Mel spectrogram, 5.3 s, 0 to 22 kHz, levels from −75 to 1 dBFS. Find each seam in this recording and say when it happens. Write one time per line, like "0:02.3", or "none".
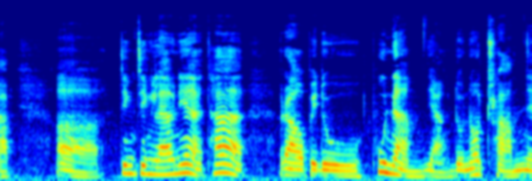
0:03.7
